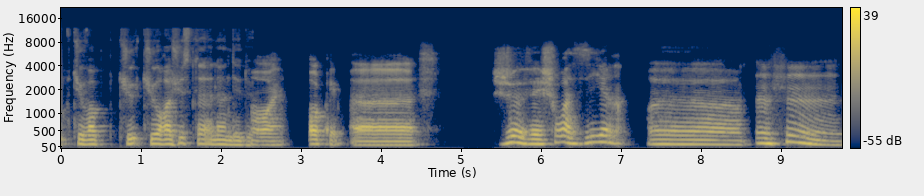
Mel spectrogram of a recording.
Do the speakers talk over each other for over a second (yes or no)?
no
